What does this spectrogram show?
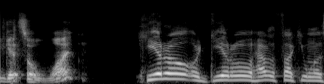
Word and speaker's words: gyro: Hero or gyro, however the fuck you want to say it. Yairo. That G is pronounced like a Y.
